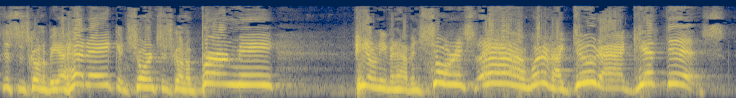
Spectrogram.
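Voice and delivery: high, frustrated complaining that grows to a shout; mock distressed rant. Driver after crash ranting on the phone, mock frustrated shout. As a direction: imitate a driver cursing his bad luck. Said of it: "they're distressed".

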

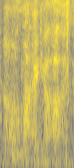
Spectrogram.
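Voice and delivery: whispered, drawn-out imitation of overwhelmed awe; acted awestruck whisper; trembling awe. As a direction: whisper it slowly as if overcome. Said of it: "trembles, and says".

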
